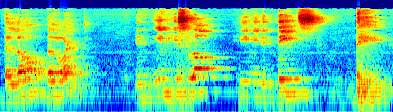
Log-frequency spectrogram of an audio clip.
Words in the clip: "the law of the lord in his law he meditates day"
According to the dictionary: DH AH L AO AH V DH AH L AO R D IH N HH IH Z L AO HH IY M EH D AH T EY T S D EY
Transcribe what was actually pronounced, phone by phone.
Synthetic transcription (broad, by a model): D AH L AO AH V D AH L AO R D IH N HH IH S L AO HH IY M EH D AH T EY T S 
